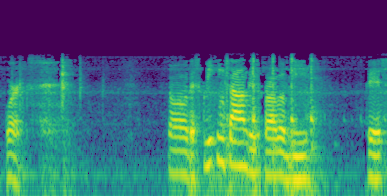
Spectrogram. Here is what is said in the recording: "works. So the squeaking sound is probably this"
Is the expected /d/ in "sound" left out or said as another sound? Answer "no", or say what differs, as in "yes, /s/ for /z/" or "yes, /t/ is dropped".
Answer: no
